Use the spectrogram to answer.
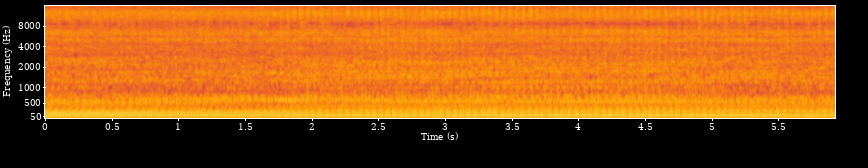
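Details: Rat rod small-block Chevy 350 V8 with a newly installed turbo cam, held at fast idle around cam break-in: steady, even run with a firm low note and slight regular lope, no ticks or knocks; normal running.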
